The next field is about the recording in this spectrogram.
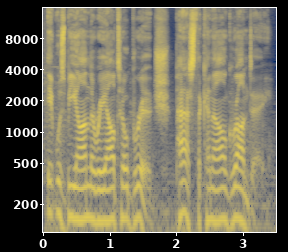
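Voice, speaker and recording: Solemn male narrator over clear background noise. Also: mid-range voice, expressive, unhurried. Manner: solemn literary storytelling. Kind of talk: dramatic scripted narration.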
